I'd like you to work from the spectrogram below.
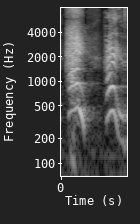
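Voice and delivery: high mock girl's yell; little sister yelling. Cynthia yelling at the fighting boys, high mock call. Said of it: "Cynthia goes out there".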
